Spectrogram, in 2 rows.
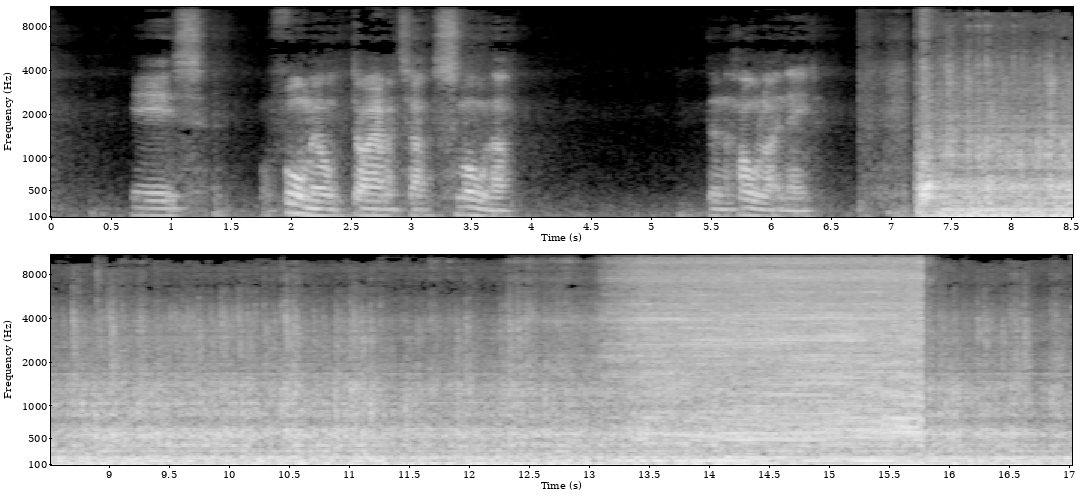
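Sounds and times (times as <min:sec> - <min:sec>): electric drill boring into wood: 0:12.2 - 0:16.4.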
